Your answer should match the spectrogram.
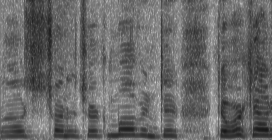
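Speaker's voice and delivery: high, fast, hammed-up sheepish voice; light cartoonish excuse voice; mock sheepish Joe. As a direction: squeak it out like a guilty kid. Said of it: "He goes".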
